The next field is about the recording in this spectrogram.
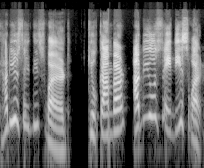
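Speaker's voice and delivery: high-pitched put-on Spanish accent; mock Spanish accent. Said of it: "she'll, like, randomly ask".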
